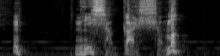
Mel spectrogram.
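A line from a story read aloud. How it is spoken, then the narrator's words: Furious mocking laugh. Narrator (Chinese): 他怒极反笑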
